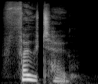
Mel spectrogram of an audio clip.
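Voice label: "photo" spoken, British English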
